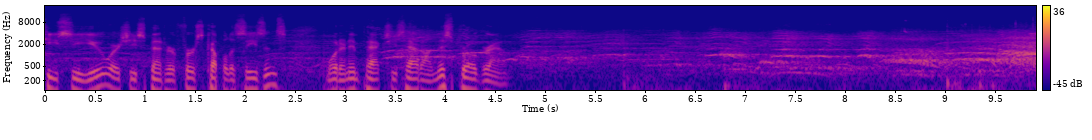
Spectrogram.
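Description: A volleyball is struck with a hand slap.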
